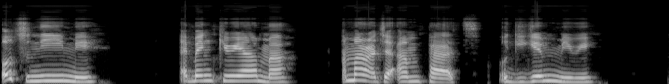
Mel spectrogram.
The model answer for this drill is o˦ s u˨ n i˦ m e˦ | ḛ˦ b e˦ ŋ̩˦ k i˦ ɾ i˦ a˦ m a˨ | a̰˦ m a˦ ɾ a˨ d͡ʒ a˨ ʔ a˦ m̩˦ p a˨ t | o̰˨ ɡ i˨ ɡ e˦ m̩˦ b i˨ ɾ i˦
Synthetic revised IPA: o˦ t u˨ n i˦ m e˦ | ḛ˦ b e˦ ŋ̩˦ k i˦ ɾ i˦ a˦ m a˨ | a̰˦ m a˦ ɾ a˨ d͡ʒ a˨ ʔ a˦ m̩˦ p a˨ t | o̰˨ ɡ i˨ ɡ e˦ m̩˦ m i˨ ɾ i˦

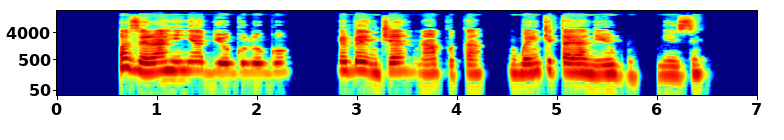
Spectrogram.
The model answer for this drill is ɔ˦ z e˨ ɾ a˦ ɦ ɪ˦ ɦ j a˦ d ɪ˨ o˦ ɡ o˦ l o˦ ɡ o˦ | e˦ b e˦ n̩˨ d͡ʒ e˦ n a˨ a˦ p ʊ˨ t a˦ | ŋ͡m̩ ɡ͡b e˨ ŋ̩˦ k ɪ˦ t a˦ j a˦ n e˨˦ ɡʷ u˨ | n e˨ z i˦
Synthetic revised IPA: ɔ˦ z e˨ ɾ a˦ ɦ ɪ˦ ɦ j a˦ d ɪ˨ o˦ ɡ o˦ l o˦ ɡ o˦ | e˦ b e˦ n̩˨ d͡ʒ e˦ n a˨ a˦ p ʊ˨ t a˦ | ŋ͡m̩ ɡ͡b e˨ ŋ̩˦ k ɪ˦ t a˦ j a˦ n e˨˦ ɡʷ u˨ | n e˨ z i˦

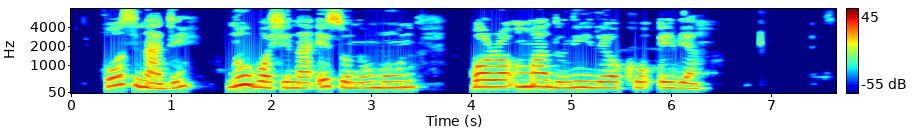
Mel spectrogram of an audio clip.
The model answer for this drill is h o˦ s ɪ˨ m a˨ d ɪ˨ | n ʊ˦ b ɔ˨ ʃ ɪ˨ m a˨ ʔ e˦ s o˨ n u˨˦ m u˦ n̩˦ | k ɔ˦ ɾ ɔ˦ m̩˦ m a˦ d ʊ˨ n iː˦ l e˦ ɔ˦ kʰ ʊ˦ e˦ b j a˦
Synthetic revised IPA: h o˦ s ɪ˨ n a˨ d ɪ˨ | n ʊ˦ b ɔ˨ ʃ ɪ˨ n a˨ ʔ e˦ s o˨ n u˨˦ m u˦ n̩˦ | k͡p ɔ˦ ɾ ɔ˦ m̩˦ m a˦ d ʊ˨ n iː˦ l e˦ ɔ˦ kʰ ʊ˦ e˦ b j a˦

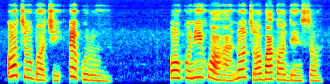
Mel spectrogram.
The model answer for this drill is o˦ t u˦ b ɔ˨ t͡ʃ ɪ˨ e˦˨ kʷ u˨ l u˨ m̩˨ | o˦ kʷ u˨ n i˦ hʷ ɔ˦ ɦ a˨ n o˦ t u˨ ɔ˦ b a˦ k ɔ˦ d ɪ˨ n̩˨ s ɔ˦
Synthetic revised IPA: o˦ t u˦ b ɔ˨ t͡ʃ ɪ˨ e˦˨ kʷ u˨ ɾ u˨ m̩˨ | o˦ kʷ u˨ n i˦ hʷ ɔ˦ ɦ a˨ n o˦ t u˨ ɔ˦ ɡ͡b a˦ k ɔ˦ d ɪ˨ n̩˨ s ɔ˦

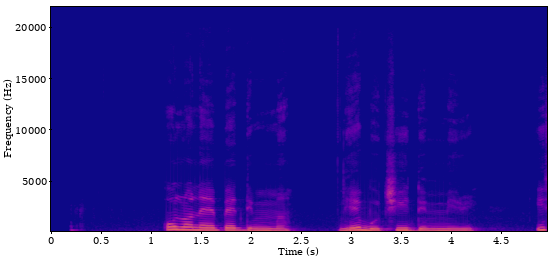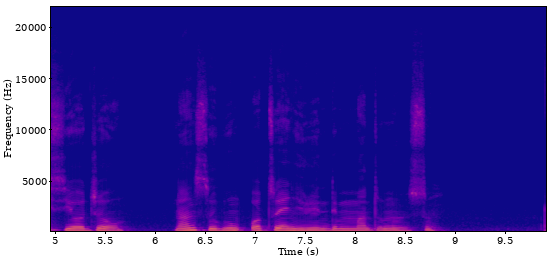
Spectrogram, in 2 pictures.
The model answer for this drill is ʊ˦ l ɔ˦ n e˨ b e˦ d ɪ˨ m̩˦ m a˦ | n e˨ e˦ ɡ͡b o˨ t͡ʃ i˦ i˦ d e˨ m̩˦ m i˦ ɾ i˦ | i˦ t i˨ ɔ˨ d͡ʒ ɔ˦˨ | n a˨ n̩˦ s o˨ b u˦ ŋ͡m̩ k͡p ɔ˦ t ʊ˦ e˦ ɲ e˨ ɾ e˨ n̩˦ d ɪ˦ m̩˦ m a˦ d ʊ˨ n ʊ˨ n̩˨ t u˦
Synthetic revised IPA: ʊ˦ l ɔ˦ n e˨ b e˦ d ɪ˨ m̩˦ m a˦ | n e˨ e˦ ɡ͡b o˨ t͡ʃ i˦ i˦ d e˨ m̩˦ m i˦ ɾ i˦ | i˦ s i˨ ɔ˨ d͡ʒ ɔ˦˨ | n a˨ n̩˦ s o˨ b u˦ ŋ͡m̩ k͡p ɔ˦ t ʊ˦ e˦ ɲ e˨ ɾ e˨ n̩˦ d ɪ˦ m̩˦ m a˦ d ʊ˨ n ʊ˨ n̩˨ s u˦

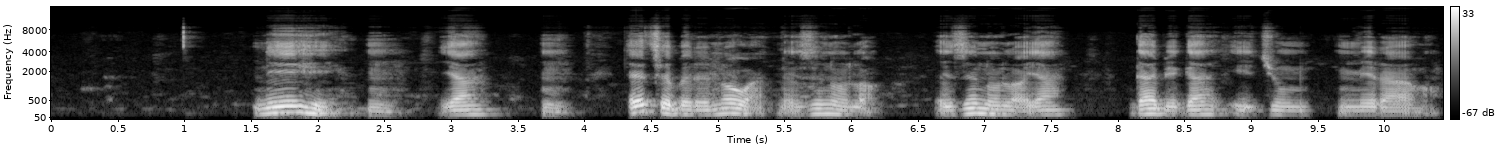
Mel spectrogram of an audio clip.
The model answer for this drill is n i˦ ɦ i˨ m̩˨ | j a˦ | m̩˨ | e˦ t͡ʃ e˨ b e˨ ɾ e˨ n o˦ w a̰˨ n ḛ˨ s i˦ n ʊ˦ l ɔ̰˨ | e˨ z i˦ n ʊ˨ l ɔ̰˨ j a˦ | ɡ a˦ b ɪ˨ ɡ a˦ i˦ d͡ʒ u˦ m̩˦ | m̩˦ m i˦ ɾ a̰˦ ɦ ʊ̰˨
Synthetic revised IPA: n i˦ ɦ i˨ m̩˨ | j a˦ | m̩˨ | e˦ t͡ʃ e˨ b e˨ ɾ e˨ n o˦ w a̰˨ n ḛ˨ z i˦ n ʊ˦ l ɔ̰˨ | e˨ z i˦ n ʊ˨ l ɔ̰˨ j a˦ | ɡ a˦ b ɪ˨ ɡ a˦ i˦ d͡ʒ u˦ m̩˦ | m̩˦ m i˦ ɾ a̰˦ ɦ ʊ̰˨

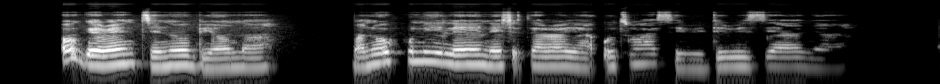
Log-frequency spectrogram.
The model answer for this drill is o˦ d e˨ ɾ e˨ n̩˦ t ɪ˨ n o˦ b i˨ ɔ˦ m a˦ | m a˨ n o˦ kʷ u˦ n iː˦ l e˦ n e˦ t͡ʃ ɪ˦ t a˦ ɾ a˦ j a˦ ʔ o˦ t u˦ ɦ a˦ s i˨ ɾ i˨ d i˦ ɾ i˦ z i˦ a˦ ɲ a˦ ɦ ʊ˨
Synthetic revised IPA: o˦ ɡ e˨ ɾ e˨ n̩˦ t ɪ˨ n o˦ b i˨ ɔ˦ m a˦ | m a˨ n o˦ kʷ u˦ n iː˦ l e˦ n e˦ t͡ʃ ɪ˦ t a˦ ɾ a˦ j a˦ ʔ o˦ t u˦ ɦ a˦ s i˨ ɾ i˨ d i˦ ɾ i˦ z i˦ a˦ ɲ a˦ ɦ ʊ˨

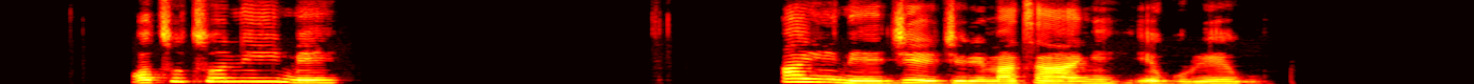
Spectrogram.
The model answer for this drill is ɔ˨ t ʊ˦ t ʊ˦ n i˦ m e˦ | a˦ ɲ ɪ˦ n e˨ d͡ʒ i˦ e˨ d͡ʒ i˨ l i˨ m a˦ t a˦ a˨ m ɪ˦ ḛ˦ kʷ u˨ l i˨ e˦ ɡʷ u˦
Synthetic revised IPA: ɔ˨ t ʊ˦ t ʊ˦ n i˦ m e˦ | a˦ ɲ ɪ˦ n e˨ d͡ʒ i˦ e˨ d͡ʒ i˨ ɾ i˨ m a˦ t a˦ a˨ ɲ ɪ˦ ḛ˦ ɡʷ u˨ ɾ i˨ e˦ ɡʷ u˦

